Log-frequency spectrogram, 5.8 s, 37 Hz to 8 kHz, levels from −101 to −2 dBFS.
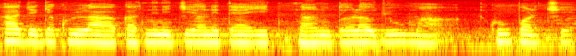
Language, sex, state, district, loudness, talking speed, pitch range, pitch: Gujarati, male, Gujarat, Valsad, -17 LUFS, 155 wpm, 140-150 Hz, 145 Hz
